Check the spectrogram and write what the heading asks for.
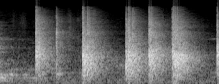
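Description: Hands clapping: about five sharp, loud claps at uneven spacing over a second and a half.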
